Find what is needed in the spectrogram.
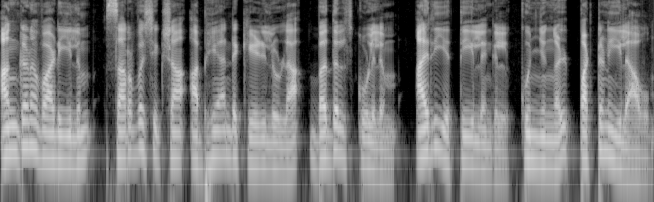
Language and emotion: Malayalam, neutral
